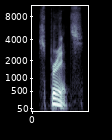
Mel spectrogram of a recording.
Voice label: "spritz", American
